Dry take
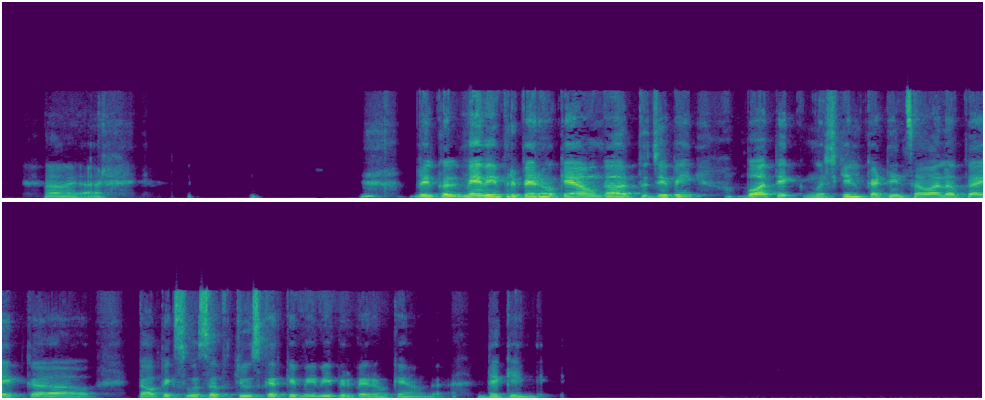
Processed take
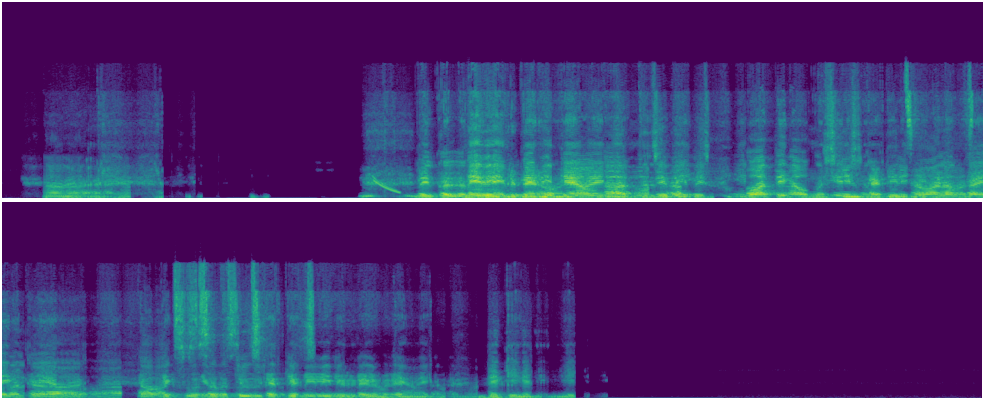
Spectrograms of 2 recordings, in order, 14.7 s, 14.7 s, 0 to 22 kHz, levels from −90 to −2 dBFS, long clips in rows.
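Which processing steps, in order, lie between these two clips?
reverse delay 0.243 s, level -4.5 dB; painted sound fall, 2.79–3, 640–2100 Hz -30 dBFS; harmoniser +4 st -7 dB; gain +1 dB

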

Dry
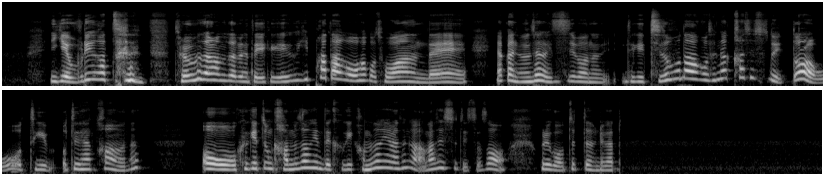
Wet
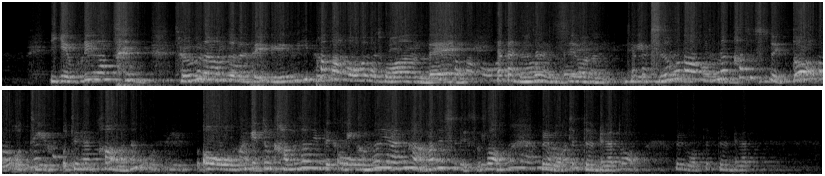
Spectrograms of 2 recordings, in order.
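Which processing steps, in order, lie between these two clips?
bin magnitudes rounded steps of 15 dB; LPF 6500 Hz 12 dB/oct; compressor, threshold -27 dBFS, peak gain reduction 14.5 dB; outdoor echo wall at 230 m, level -6 dB; shoebox room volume 400 m³, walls mixed, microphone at 0.9 m; clock jitter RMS 0.034 ms; gain +1.5 dB

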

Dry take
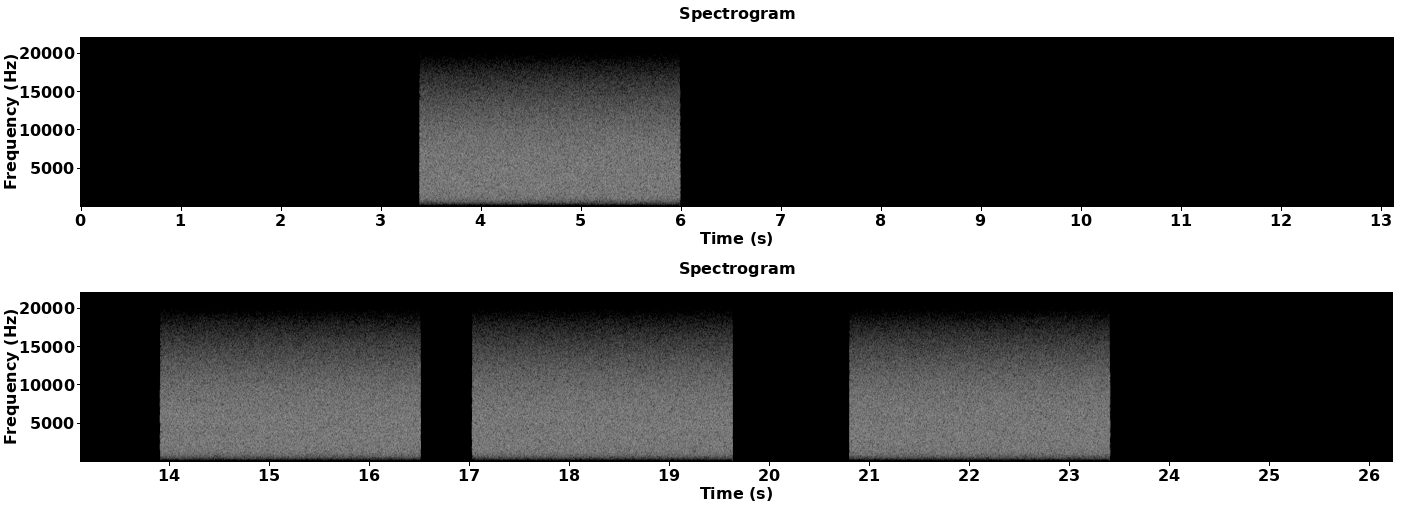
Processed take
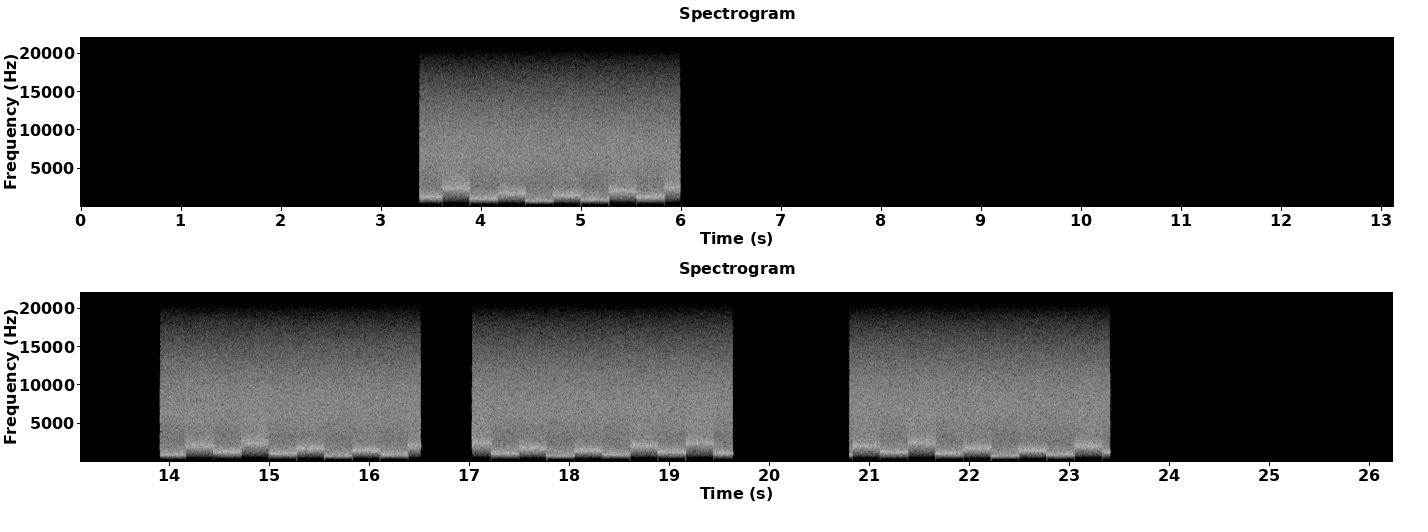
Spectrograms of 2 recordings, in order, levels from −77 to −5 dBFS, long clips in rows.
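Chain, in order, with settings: dynamic EQ 2800 Hz, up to -7 dB, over -44 dBFS, Q 0.73; stepped high-pass 3.6 Hz 720–2400 Hz; gain +6.5 dB

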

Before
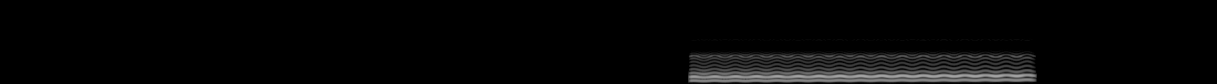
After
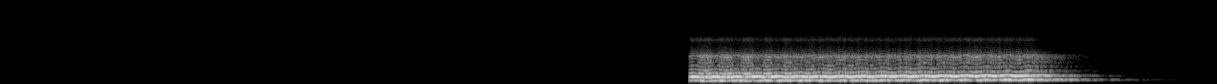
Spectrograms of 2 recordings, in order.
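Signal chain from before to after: AGC gain up to 11 dB; reverb RT60 1.0 s, pre-delay 6 ms, DRR -0.5 dB; maximiser +9.5 dB; gain -5.5 dB

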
